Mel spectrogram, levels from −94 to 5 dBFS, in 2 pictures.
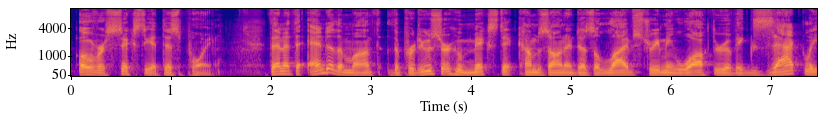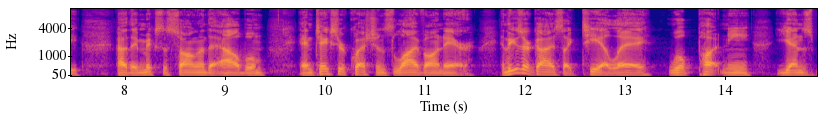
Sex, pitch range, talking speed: male, 90-100 Hz, 205 wpm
